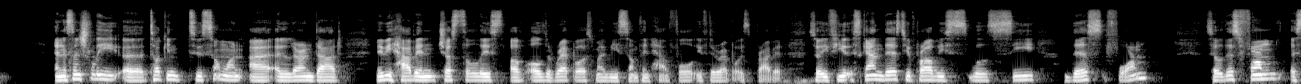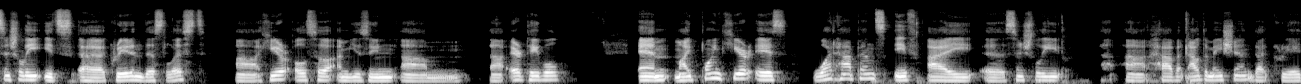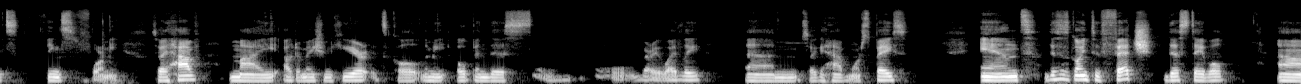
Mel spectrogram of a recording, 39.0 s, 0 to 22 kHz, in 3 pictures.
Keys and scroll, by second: 8.2 super+Tab, 22.3 super+/, 23.2-24.4 typing, 25.0 Return, 26.7-27.7 typing.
